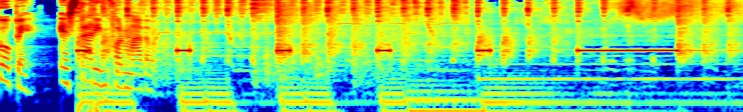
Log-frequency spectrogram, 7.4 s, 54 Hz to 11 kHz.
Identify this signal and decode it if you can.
Radio time signal (time pips), with speech. It is heard from 0.8 to 6.8 s.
